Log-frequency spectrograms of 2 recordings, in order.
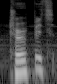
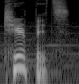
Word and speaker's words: Tirpitz: pronunciations wrong for example terpis is pronounced pronounced as terpits not tear pits i i guilty as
